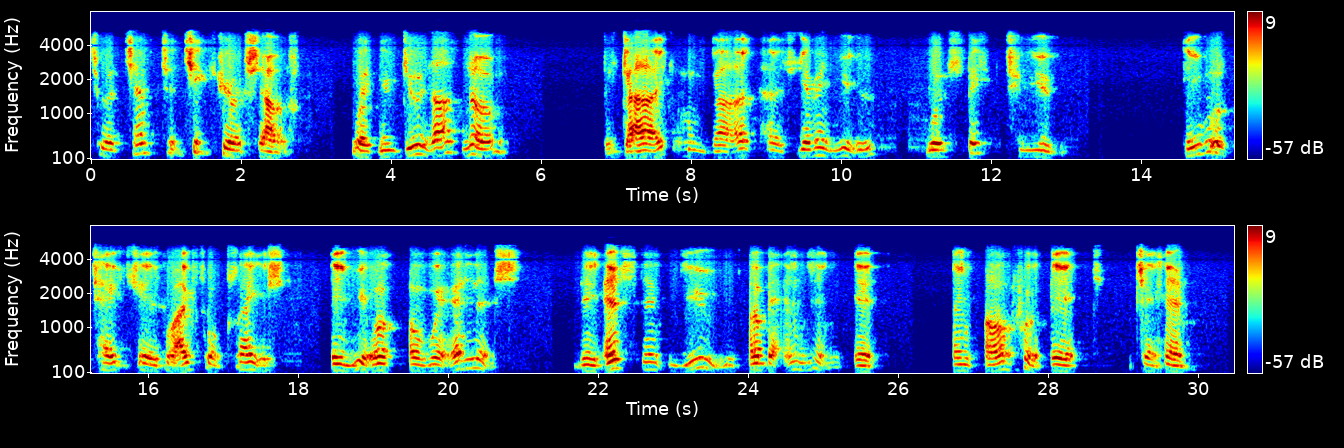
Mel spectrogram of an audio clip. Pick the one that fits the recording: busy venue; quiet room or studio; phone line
phone line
